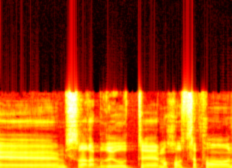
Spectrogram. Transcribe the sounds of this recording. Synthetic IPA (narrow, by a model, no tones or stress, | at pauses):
misʁad̪abʁijut̪maχot͡safon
